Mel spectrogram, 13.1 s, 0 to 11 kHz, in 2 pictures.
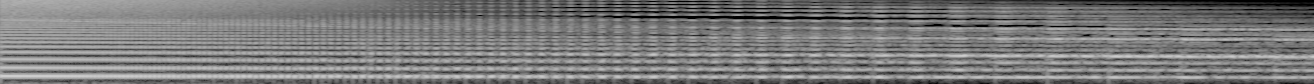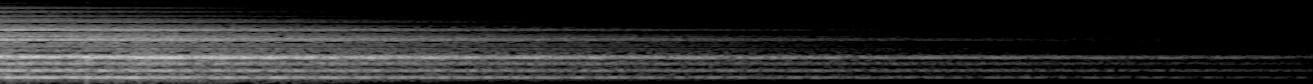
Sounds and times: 0.0s riser 4.4s

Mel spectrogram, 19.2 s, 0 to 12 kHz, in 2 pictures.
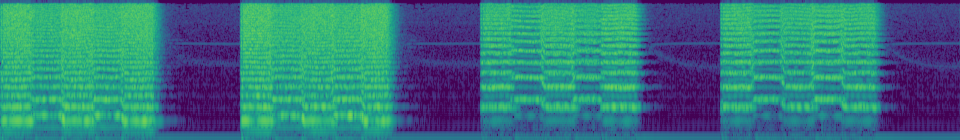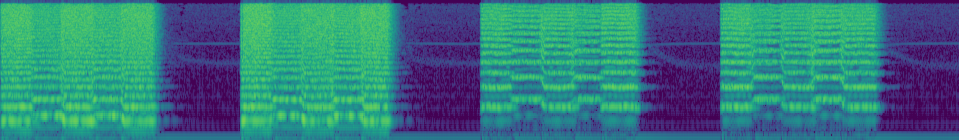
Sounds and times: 0.0s Alternating octave stabs on old school synth 1.6s
2.4s Alternating octave stabs on old school synth 4.0s
9.6s Alternating octave stabs on old school synth 11.2s
12.0s Alternating octave stabs on old school synth 13.6s
14.4s Alternating octave stabs on old school synth 16.0s

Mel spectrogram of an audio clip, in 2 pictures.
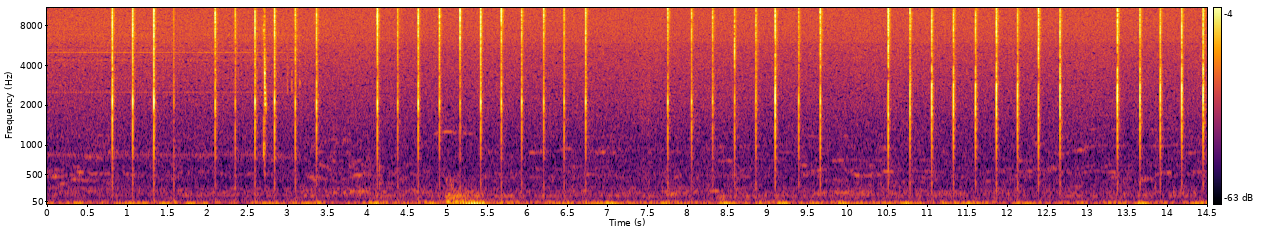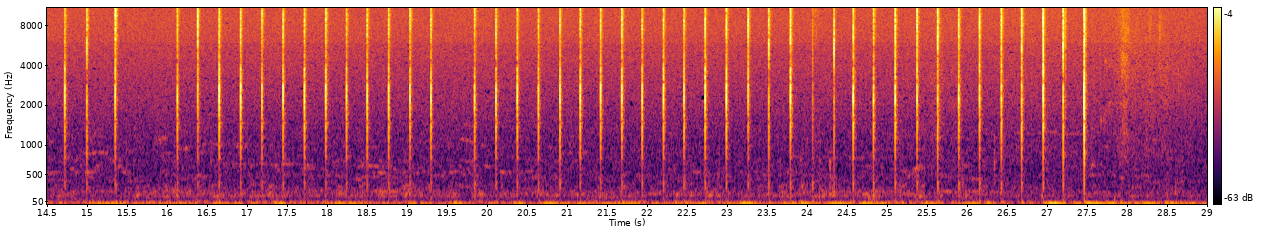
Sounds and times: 0.8s lots of hiss 29.0s
0.8s tapping of fingernails 7.0s
7.7s tapping of fingernails 27.7s

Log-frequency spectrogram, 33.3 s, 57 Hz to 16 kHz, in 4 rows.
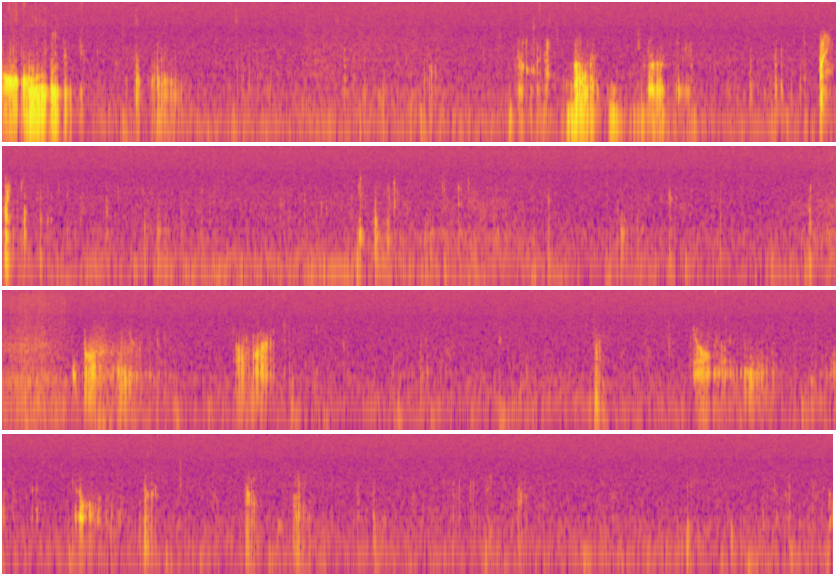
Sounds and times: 0.0s Stomach gurgling 2.5s
3.4s Stomach gurgling 10.3s
11.4s Stomach gurgling 15.2s
17.4s Stomach gurgling 18.4s
19.0s Stomach gurgling 19.9s
23.5s Stomach gurgling 26.8s
27.4s Stomach gurgling 28.8s
29.5s Stomach gurgling 30.5s
32.6s Stomach gurgling 33.3s

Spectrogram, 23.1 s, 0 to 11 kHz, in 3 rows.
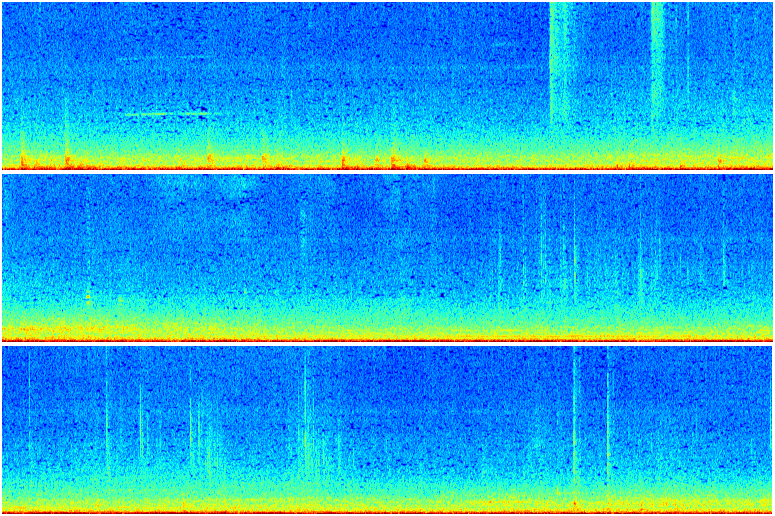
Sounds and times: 0.0s Traffic 23.1s
0.0s construction 23.1s

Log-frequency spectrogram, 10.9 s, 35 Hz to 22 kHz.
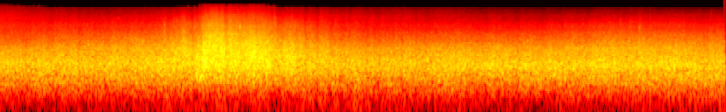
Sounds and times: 0.0s small waves on a stoney beach 10.8s

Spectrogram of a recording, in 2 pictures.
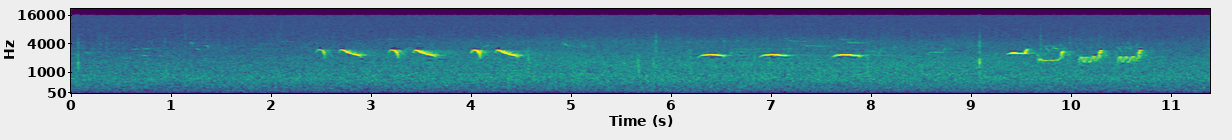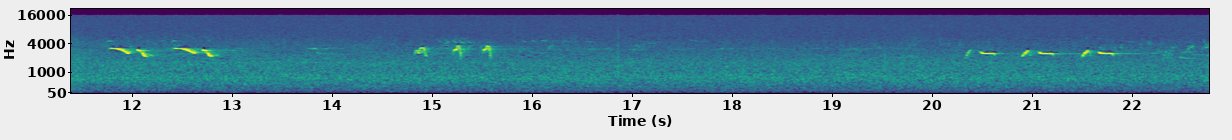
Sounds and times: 0.0s Song thrush singing 5.4s
6.1s Song thrush singing 11.0s
11.7s Song thrush singing 13.1s
14.8s Song thrush singing 17.3s
20.0s Song thrush singing 22.7s

